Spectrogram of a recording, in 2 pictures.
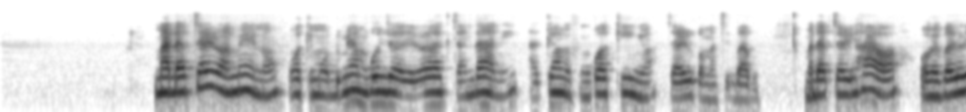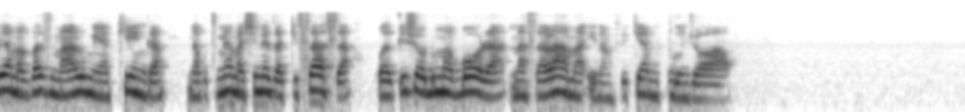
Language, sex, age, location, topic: Swahili, female, 18-24, Dar es Salaam, health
